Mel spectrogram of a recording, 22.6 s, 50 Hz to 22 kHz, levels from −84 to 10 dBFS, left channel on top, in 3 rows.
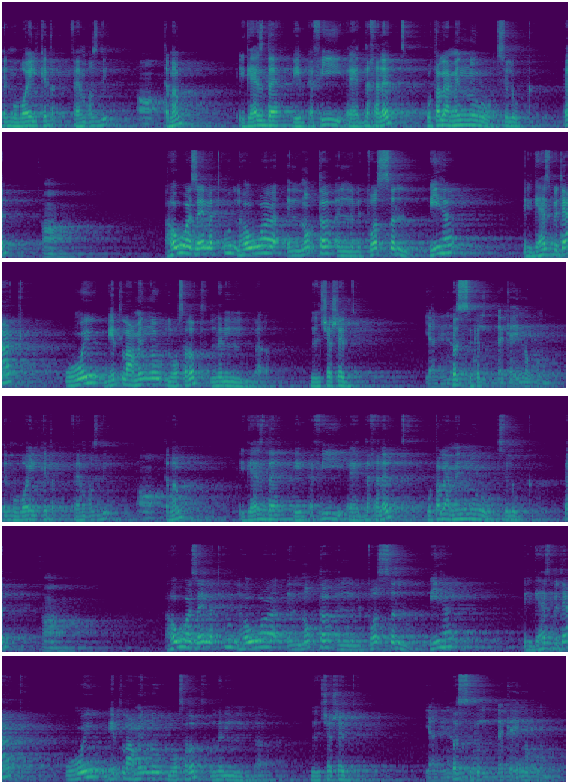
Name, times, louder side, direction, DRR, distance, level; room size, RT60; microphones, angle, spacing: voice 1, 0.0-1.4 2.2-2.4 3.2-5.2 5.7-7.0 7.5-7.7 9.7-13.6 14.5-15.3 15.9-18.6 19.2-19.8 21.1-21.5, left 5 dB, 80° left, 10 dB, 0.5 m, -29 dB
voice 2, 20.7-22.3, left 2 dB, 35° left, 0 dB, 1.7 m, -39 dB
13.5 x 10.5 x 9.7 m, 2.3 s
head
